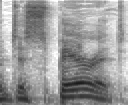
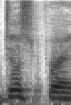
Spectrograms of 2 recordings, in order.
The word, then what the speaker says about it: disparate: discriminatory impact or a disparate impact against that Minority I know I've been pronouncing it disperate and you've been giving me a hard time yeah you you corrected it uh you was hoping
